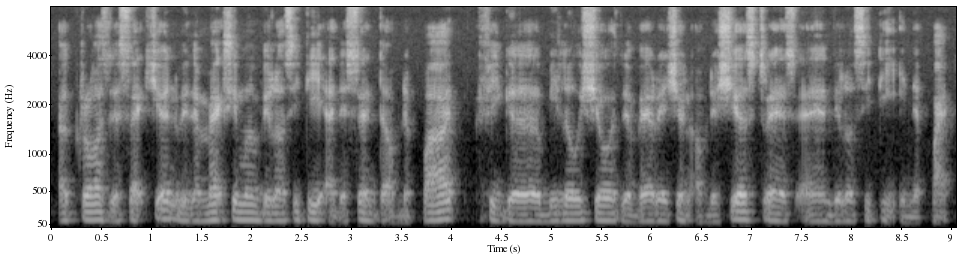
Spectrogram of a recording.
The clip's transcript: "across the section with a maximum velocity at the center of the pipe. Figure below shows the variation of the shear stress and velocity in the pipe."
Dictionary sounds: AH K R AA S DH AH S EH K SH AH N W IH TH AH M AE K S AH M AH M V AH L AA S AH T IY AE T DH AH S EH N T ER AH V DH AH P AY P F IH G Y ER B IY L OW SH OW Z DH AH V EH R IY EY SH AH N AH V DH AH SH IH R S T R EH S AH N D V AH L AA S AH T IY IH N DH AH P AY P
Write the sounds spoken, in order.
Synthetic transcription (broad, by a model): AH K R AA S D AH S EH K SH AH N W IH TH AH M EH K S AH M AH M V AH L AA S AH T IY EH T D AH S EH N T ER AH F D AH P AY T F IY G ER B IY L OW SH OW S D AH V EH R IY EY SH AH N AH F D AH SH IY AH S T R EH S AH N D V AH L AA S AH T IY IH N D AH P AY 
